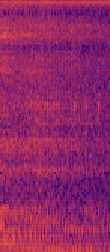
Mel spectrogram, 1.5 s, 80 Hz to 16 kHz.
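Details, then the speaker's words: Honda CB100/GL100-based custom with a newly fitted CPO PE26 26mm carburetor: short sharp throttle blips with crisp pickup and clean fall-back, no misfire or hesitation. It sounds more aggressive than with the previous carb and revs healthily. "Sekarang diganti PE26 ini tuh jadi lebih garang suaranya ya. Barusan juga digeber-geber."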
